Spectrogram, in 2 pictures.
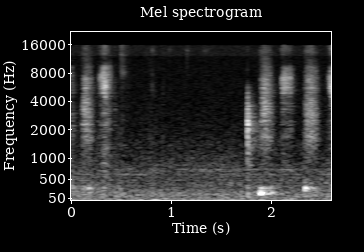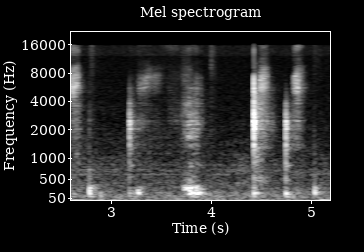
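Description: A hand writes words with a white chalk stick on a large, flat, dark painted blackboard with a solid surface. Short, bright scratching strokes and sharp taps come in quick bursts, separated by near silence.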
